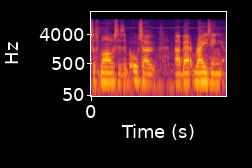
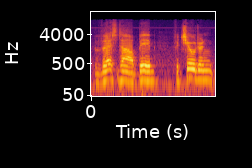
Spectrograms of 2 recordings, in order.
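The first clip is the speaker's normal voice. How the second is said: ordinary delivery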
